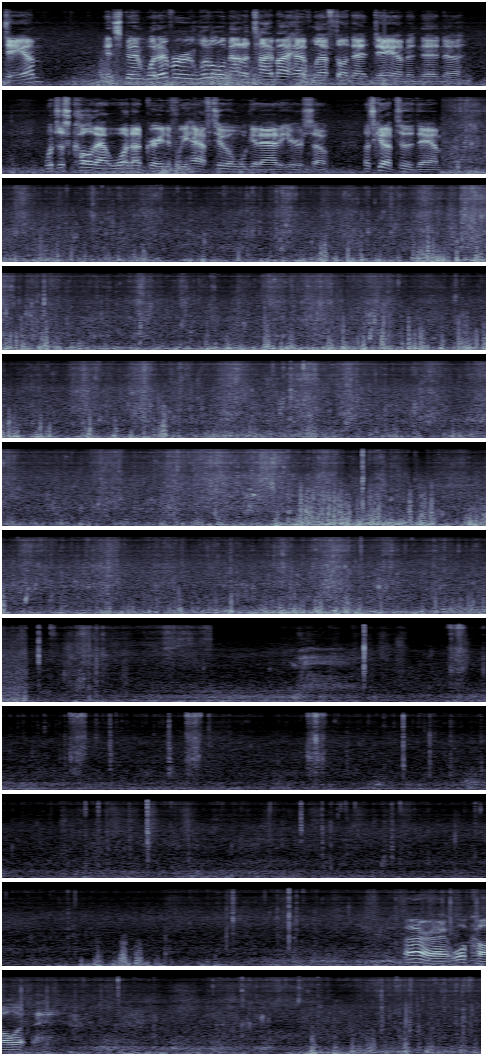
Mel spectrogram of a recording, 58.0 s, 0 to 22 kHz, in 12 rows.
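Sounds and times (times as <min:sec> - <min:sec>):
water splashing along hull: 0:00.0 - 0:58.0
wind buffeting microphone: 0:00.0 - 0:58.0.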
